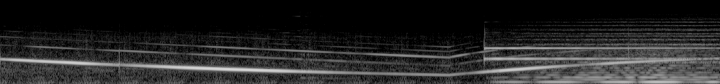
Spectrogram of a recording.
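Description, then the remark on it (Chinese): A loud ambulance siren sweeps slowly downward in a long wail, then switches to rising tones over a steady low engine rumble, with no talking. “在那一瞬间之后，人就在救护车上了。”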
